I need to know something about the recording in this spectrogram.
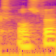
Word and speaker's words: Spoelstra: do you say his name is folster eric spoelstra yeah yeah uh is not pop he doesn't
